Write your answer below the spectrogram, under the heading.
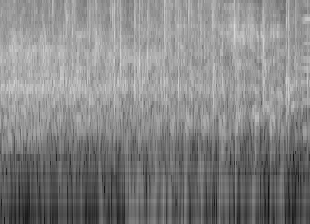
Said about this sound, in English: Why are you clapping for her? Why? Because of what she has to put up with.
